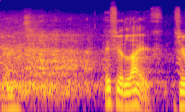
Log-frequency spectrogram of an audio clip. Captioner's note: laughter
